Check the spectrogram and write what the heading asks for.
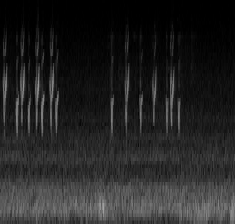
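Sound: bird calls being recorded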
